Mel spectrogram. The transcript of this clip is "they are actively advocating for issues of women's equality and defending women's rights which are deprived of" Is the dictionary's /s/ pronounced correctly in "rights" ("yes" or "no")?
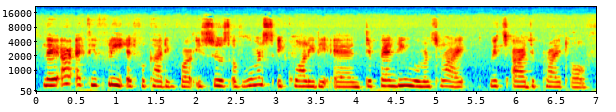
no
